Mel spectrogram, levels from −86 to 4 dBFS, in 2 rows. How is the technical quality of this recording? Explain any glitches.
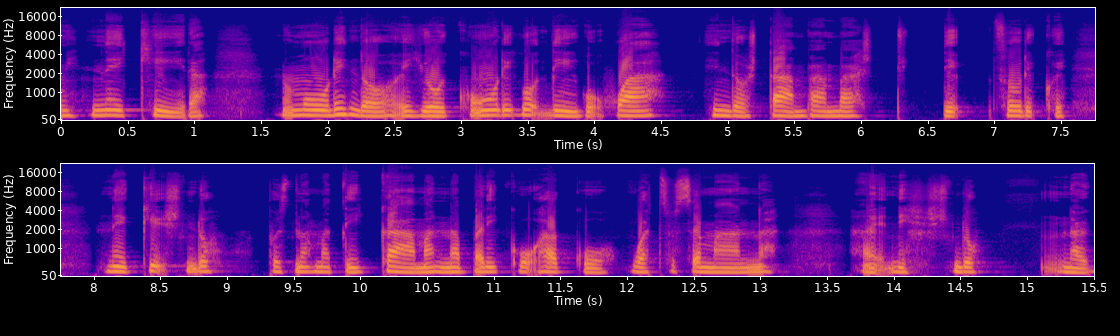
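The recording has one real problem: it's clipped all the way through. Hard clipping runs the full length of the speech, with the level pushed about 7 dB past what the chain can pass, so the loudest peaks, roughly one percent of samples, get sliced flat. Those squared-off tops throw extra harmonics high up the spectrum, which you hear as a gritty crackle riding on the louder syllables.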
